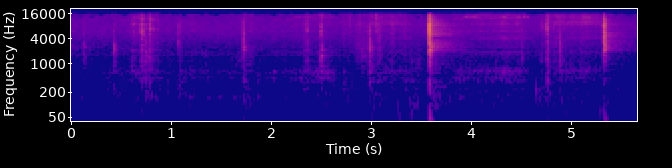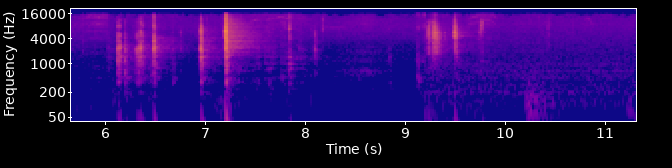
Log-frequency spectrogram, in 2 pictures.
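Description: Scattered light clicks and knocks of metal hardware as carriage bolts are fitted through a rubber mud flap and an aluminum mounting frame and nuts are put on by hand. A quick cluster of clicks comes about six to seven seconds in, the sharpest just after seven seconds, and a few more near the end.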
